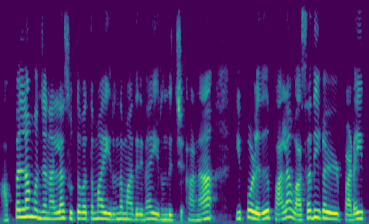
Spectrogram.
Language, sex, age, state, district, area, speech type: Tamil, female, 45-60, Tamil Nadu, Tiruppur, urban, spontaneous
